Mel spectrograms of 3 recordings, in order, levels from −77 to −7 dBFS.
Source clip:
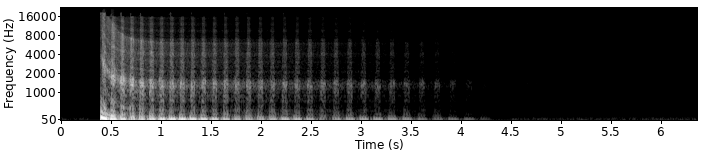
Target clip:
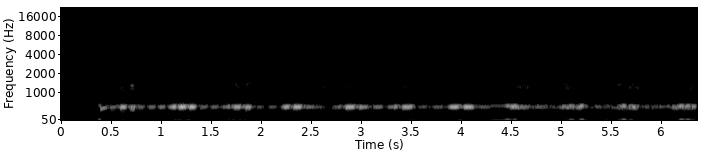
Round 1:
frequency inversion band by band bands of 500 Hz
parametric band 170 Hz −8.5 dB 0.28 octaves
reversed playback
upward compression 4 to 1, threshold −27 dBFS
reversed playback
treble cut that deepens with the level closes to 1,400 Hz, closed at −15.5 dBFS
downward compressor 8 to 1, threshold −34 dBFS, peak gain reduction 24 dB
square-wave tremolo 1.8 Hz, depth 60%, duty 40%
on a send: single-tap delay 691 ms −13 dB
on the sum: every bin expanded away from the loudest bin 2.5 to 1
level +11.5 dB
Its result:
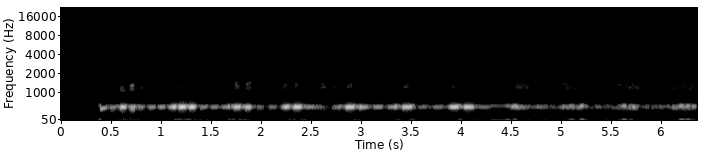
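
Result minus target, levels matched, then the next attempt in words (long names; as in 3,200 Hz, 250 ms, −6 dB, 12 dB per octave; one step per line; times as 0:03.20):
downward compressor: peak gain reduction −10 dB
frequency inversion band by band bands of 500 Hz
parametric band 170 Hz −8.5 dB 0.28 octaves
reversed playback
upward compression 4 to 1, threshold −27 dBFS
reversed playback
treble cut that deepens with the level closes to 1,400 Hz, closed at −15.5 dBFS
downward compressor 8 to 1, threshold −45.5 dBFS, peak gain reduction 34 dB
square-wave tremolo 1.8 Hz, depth 60%, duty 40%
on a send: single-tap delay 691 ms −13 dB
on the sum: every bin expanded away from the loudest bin 2.5 to 1
level +11.5 dB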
